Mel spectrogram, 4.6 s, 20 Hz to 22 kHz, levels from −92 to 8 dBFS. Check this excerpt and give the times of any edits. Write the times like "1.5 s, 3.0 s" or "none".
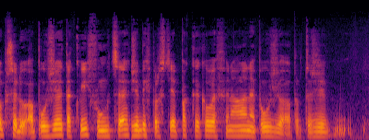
1.6 s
